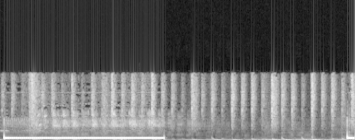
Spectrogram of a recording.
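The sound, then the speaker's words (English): A telephone ringback tone from an outgoing call hums steadily for about two seconds, goes quiet, then starts again near the end, while bouncy background music with a low bass line plays underneath. “He can't hear his phone ringing.”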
